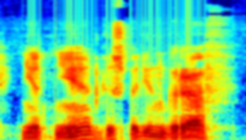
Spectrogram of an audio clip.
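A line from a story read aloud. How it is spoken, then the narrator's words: Quiet but unyielding. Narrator (Russian): тихо, но непреклонно промолвил управляющий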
